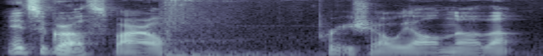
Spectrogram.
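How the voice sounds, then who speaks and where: A man's voice: sits low, animated, a little fast, creaky, a bit bright. Guy streaming a card game, chatty and a bit sarcastic, throat still a little sore. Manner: casual, chatty, with dry sarcasm. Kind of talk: gameplay commentary.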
